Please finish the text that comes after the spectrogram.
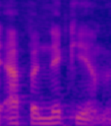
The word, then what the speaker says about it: eponychium: This is the eponychium, is how you pronounce that.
